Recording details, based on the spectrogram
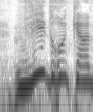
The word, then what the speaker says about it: Vidrequin: Et euh, par mail, vous pouvez la contacter à Vidrequin. Vidrequin, c'est son nom de famille, ça s'écrit V-I-D-R-E-Q-U-I-N. Alors, Vidrequin, V-I-D-R-E-Q-U-I-N. V-I-D et le reste comme un requin.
